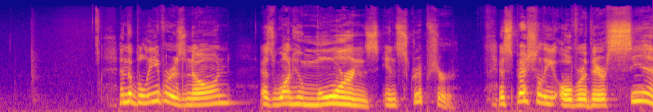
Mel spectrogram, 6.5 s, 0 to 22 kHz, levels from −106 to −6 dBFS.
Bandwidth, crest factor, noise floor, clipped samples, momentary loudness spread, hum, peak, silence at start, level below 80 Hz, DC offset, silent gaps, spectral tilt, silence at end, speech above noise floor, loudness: 17.5 kHz; 16 dB; -59 dBFS; under 0.1%; 14 LU; none; 0 dBFS; 1.2 s; -60 dBFS; under 0.1%; none; -4.5 dB/octave; 0 s; 42 dB; -17 LUFS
